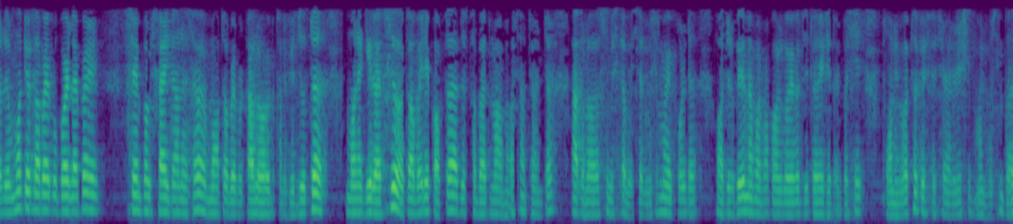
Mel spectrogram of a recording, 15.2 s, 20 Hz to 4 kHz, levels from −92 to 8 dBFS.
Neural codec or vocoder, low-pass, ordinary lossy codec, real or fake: autoencoder, 22.05 kHz, a latent of 192 numbers a frame, VITS, trained on one speaker; 3.6 kHz; AAC, 16 kbps; fake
